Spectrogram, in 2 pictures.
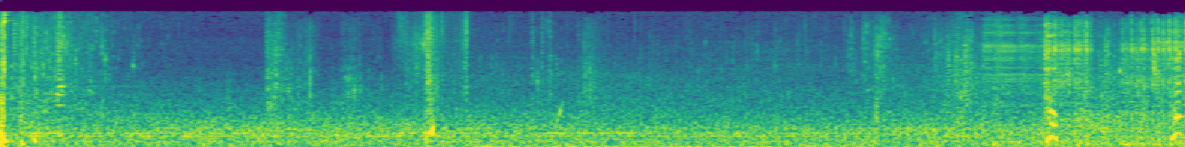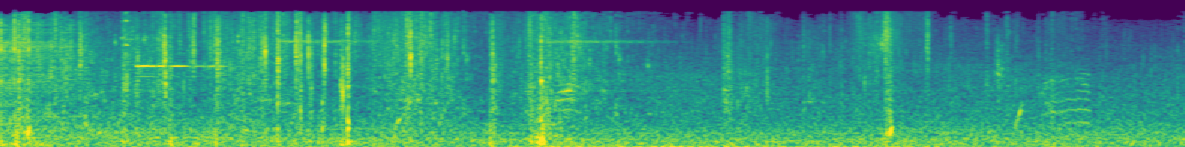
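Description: Water rushes steadily.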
